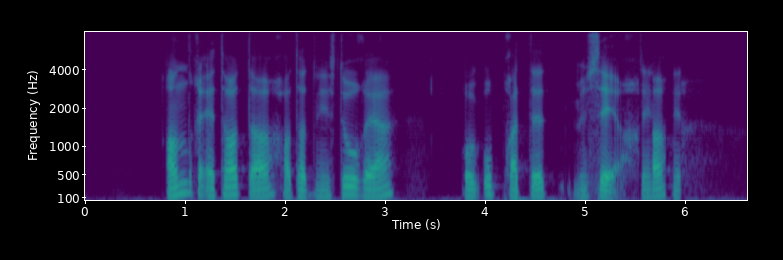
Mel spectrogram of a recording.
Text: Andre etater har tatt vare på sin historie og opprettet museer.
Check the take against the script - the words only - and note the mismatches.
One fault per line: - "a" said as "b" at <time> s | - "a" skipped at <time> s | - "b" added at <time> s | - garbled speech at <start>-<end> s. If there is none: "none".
- "vare på sin" skipped at 2.3 s
- garbled speech at 5.5-6.0 s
